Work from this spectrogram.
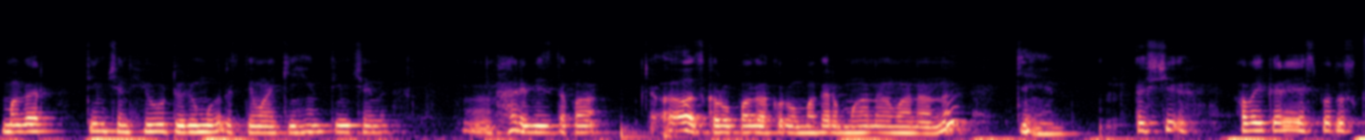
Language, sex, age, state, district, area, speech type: Kashmiri, male, 18-30, Jammu and Kashmir, Ganderbal, rural, spontaneous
